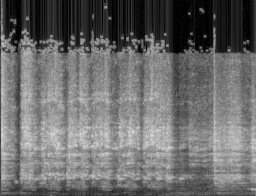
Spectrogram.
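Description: A spoon stirs a slurry of cornstarch in a tablespoon of water for gravy, making a steady run of bright, raspy scraping strokes against a small dish for a few seconds, with brief pauses between bursts and no talking.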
